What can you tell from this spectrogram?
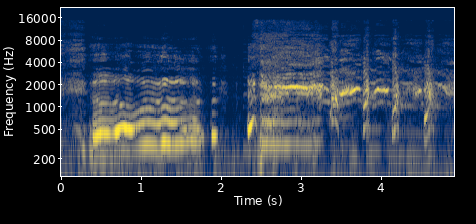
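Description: A person's voice wailing with a wobbling pitch for about two seconds, then a shrill squeal that breaks into quick, rising bursts of laughter.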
